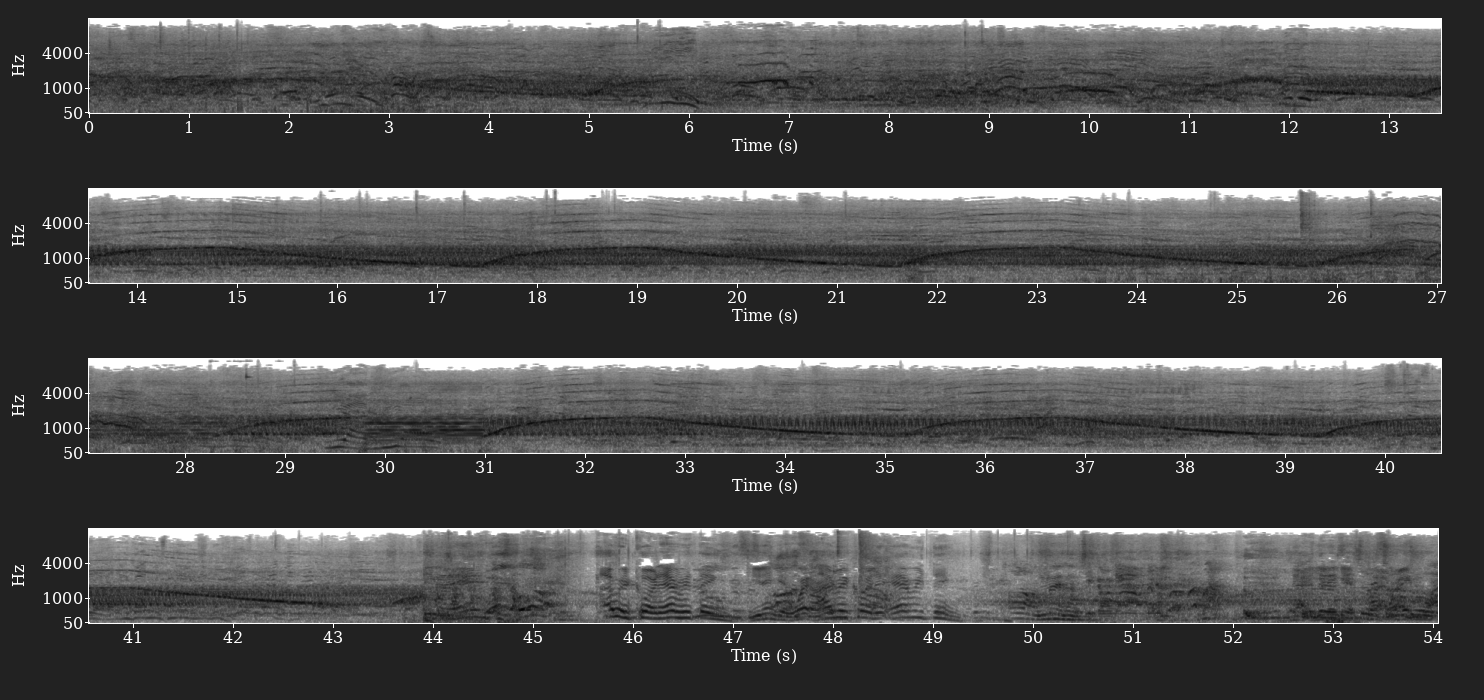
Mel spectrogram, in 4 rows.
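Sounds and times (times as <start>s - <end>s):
police siren wailing: 0.0s - 48.6s, 49.3s - 54.0s.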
